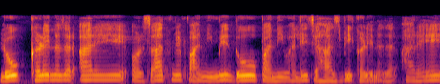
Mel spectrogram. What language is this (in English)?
Hindi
